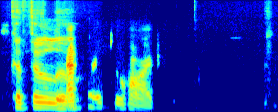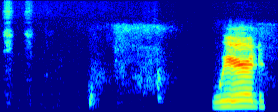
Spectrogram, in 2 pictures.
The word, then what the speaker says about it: Cthulhu: Cthulhu. All right, that's how you say it. Cthulhu.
